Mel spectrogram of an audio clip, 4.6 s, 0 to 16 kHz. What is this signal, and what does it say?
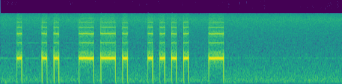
Morse code, heard as a keyed tone, about 15 wpm, 1160 Hz. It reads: EIGHT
